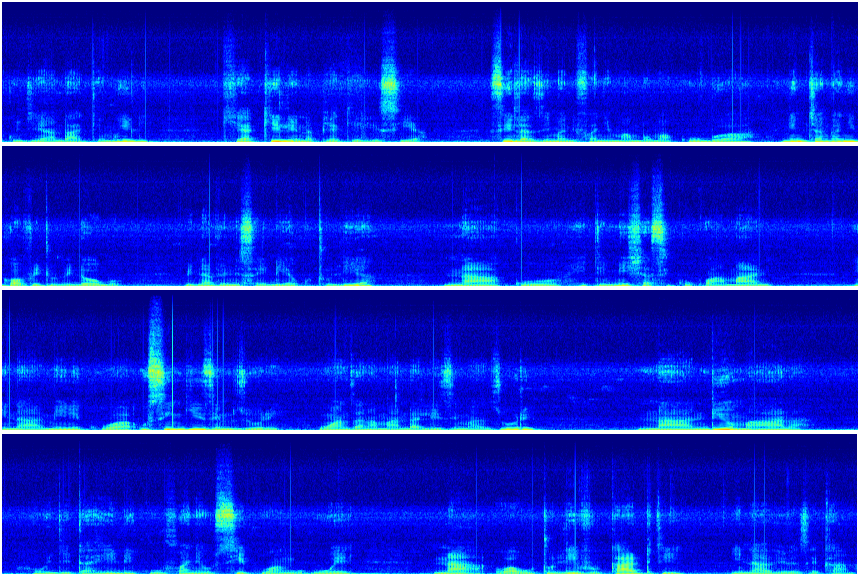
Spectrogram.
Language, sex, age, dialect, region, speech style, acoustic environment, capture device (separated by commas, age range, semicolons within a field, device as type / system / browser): Swahili, male, 18-24, Kenya - Mombasa, Kenya, focused, appliances, desktop / Windows / Chrome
